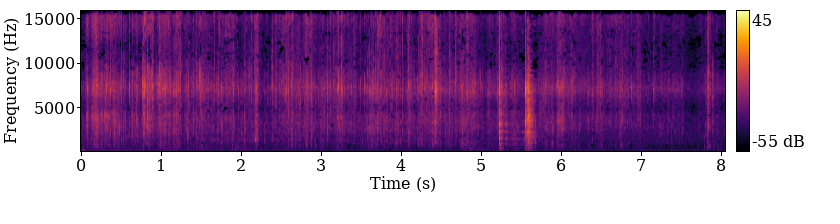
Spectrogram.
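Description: Crinkling and rustling of a plastic shipping pouch and its paper label being cut open with scissors and handled, with two sharper, louder crackles a little past halfway.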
